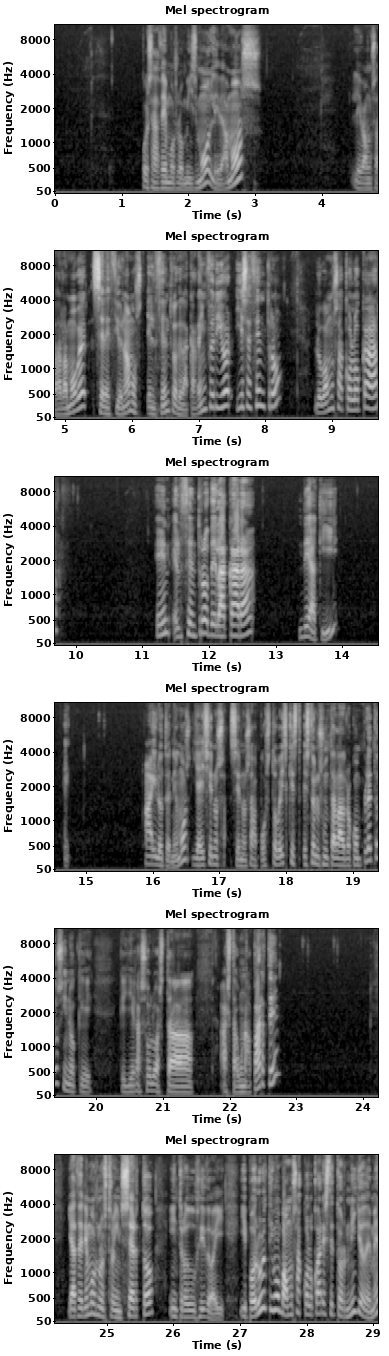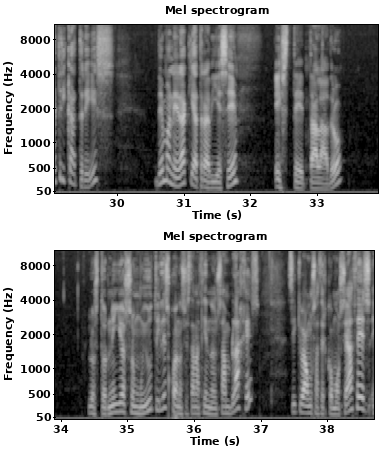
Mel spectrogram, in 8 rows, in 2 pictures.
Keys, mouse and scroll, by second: 2.7 click, 4.6 click, 6.8 click, 9.1 click, 10.0 click, 15.2 click, 16.4-18.2 middle drag, 19.4-20.8 middle drag, 23.1 click, 23.6 click, 24.3 middle click, 25.4-26.7 middle drag, 27.1 middle click, 29.4-30.1 middle drag, 32.6-34.7 middle drag, 35.1-36.8 middle drag, 37.0-37.7 middle drag.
